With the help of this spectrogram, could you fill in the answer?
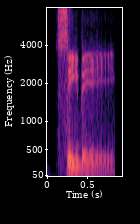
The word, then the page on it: CB: British English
